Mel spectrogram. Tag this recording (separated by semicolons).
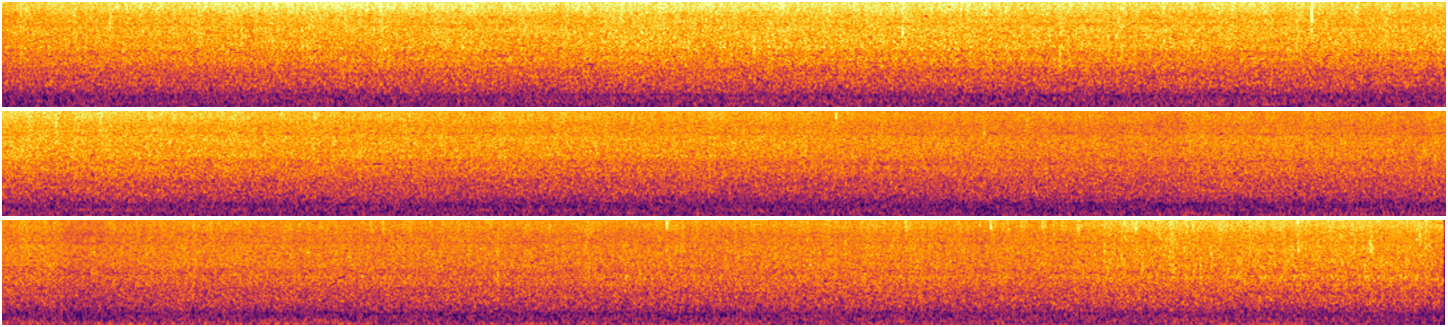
drip; dripping; hail; ice; pour; pouring; rain; snow; storm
